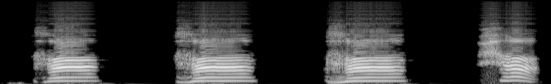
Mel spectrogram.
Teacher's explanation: ہا حلق سے بغیر رگڑ کھائے، ادائیگی کے وقت زبان کے جڑ کو حلق کی طرف دبائے بغیر ادا کریں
